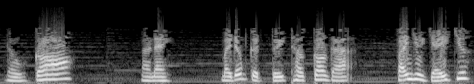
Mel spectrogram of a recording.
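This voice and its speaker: A woman's voice: mid-range voice, moderate pace, faint music behind, close to an everyday voice. A woman narrator voicing a scheming older father who gambles and owes money. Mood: gleeful.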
